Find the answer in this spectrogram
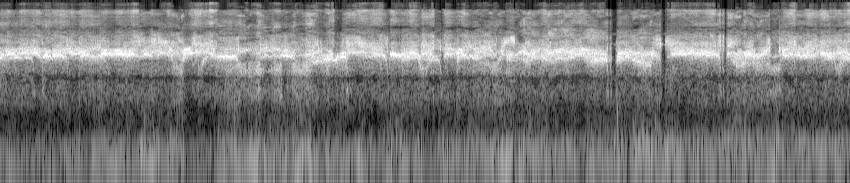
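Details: Kingfisher chicks inside the nest call impatiently while waiting to be fed by a parent. Their sound is an unbroken, high-pitched wheezy rasp, slightly wavering, with brief dips near the sixth second.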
